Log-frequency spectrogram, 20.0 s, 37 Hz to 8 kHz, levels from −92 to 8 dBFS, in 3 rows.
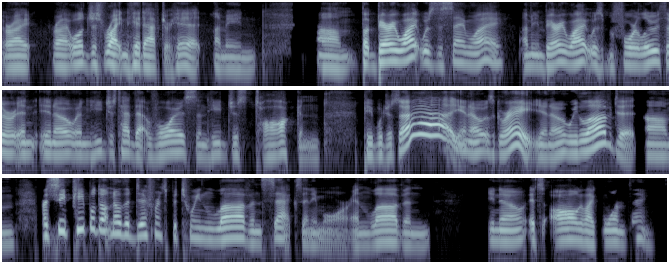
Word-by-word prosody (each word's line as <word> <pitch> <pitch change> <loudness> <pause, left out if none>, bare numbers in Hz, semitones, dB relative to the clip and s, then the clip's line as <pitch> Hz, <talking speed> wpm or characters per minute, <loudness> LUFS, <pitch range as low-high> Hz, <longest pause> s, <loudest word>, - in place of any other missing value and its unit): Right, 130 0 0 0.2
right. 135 -2 0
Well, 155 +1 +1
just 150 +1 -5
writing 155 -4 +5
hit 145 +1 -1
after 125 -2 0
hit. 135 -5 -4
I 130 - -6
mean, 115 -1 -11 0.6
um, 125 -2 -3
but 150 -4 +1
Barry 175 +1 +8
White 195 +6 +6
was 165 -4 -3
the 145 - -7
same 165 -1 -4
way. 155 +2 -2 0.2
I 130 - -7
mean, 135 -1 -6
Barry 150 +6 +2
White 160 +3 +3
was 145 -5 -5
before 145 +3 -3
Luther 155 -1 0
and, 140 -1 -5
you 140 - -3
know, 135 0 -1
and 130 -1 -6
he 145 - -9
just 145 0 -10
had 145 -3 -2
that 125 - -2
voice, 135 +3 -2
and 120 -2 -10
he'd 130 -1 -10
just 130 0 -10
talk, 135 +4 -3
and 105 0 -15 0.4
people 130 0 -6
just, 125 -1 -6
"Ah!" 435 +2 +7
You - - -1
know, 145 - 0
it - - -2
was 150 -2 -6
great, 160 - +3
you 125 -1 -6
know, 130 +5 -3
we 145 -1 -4
loved 230 - +5
it, - - -2
um, 125 -1 -4 0.2
but 205 - 0
see, 270 +6 +4
people 300 +3 -1
don't 280 -3 +1
know 230 - +2
the 215 - 0
difference 205 +3 -4
between 170 -4 -8
love 170 +1 +4
and 130 -1 -7
sex - - -5
anymore, - - -12
and 115 - -9
love, 135 +1 0
and, 115 0 -10 0.6
you 150 - -9
know, 145 +1 -2
it's 150 - -5
all 155 +1 +2
like 130 -3 -2
one 140 -2 -6
thing. 155 -9 -14
145 Hz, 225 wpm, -24 LUFS, 130-165 Hz, 0.6 s, Barry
